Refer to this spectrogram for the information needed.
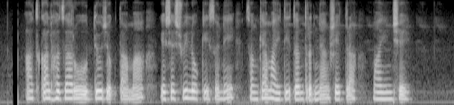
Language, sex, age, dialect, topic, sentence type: Marathi, female, 31-35, Northern Konkan, banking, statement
